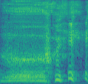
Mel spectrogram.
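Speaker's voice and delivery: loud, creaky, growling voice.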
